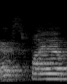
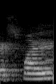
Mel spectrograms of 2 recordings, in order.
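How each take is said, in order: First: एक्सपायर ending in "ar", no final "ee"; correct reading of expire. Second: एक्सपायरी with an extra final "ee"; wrong reading of expire. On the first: Teacher gives the right reading, correct एक्सपायर. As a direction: model एक्सपायर with a "paa-yar" ending. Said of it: "पढ़ेंगे". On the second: Teacher warns against voicing the e, mispronounced एक्सपायरी. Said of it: "नहीं पढ़ेंगे". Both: Shown as a demonstration.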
